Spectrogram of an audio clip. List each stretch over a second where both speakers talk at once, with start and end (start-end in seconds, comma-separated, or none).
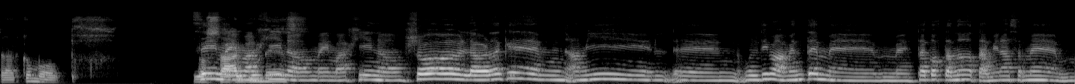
1.9-3.1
